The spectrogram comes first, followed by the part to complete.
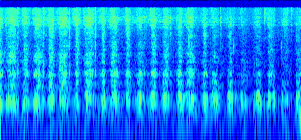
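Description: Faint, quick brush strokes on fabric stretched in an embroidery hoop, about eight a second, as a paintbrush works and blends paint into the cloth.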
